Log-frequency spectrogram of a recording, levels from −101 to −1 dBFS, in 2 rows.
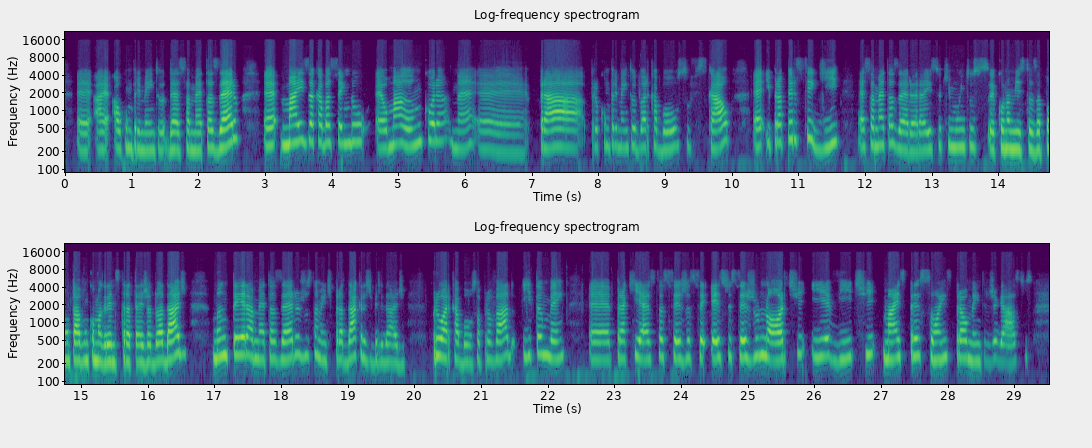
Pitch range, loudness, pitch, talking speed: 225-265 Hz, -27 LUFS, 240 Hz, 145 wpm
